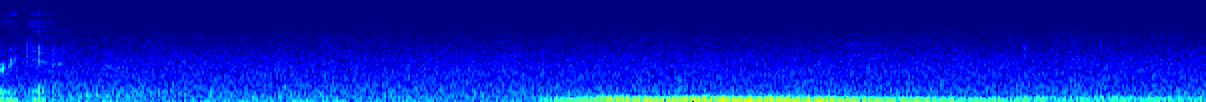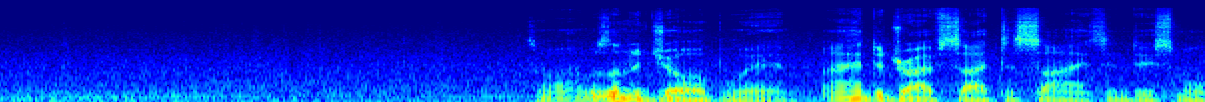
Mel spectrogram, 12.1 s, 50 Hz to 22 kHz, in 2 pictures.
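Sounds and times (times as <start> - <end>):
low dark ambient drone: 0.0 - 10.6
faint steady hum: 0.0 - 12.0.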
